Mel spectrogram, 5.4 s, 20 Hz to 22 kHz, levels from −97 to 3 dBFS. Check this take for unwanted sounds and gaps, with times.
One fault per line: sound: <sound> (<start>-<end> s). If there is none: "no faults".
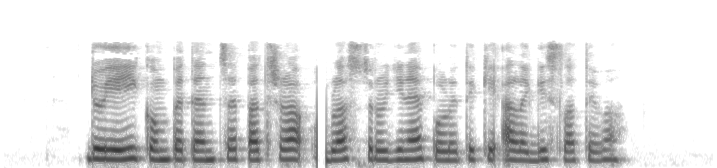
sound: dropout (2.4-2.5 s)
